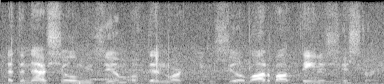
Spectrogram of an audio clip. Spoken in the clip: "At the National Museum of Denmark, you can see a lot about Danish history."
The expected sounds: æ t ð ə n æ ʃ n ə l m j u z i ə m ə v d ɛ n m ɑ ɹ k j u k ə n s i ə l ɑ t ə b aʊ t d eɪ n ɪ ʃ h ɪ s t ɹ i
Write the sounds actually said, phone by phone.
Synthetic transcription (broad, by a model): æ t ð ə n æ ʃ n l m j u z i ə m ə v d ɛ n m ɑ ɹ k j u k ə n s i ə l ɑ t ə b aʊ t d eɪ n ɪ ʃ h ɪ s t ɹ i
